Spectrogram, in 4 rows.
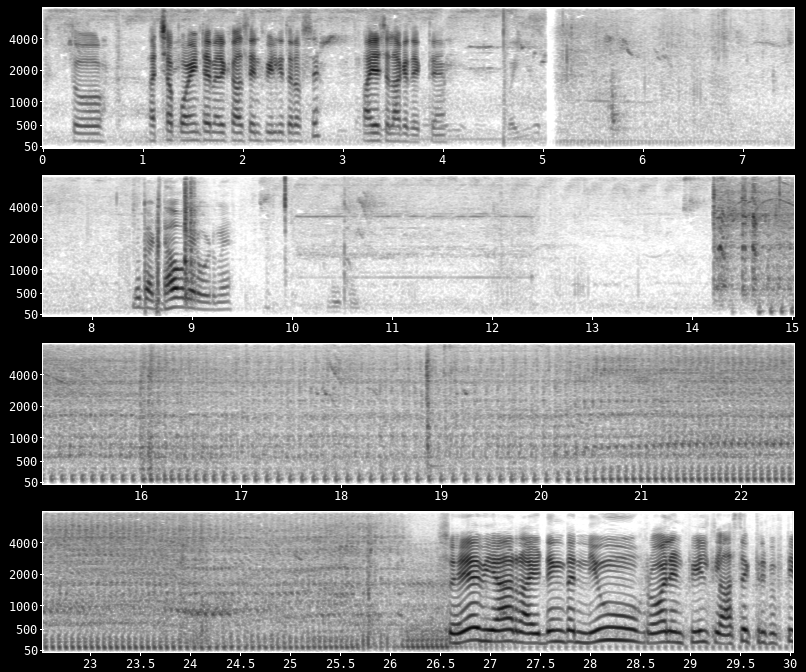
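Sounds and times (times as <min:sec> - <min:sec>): motorcycle engine starting and idling: 0:14.2 - 0:30.0.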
